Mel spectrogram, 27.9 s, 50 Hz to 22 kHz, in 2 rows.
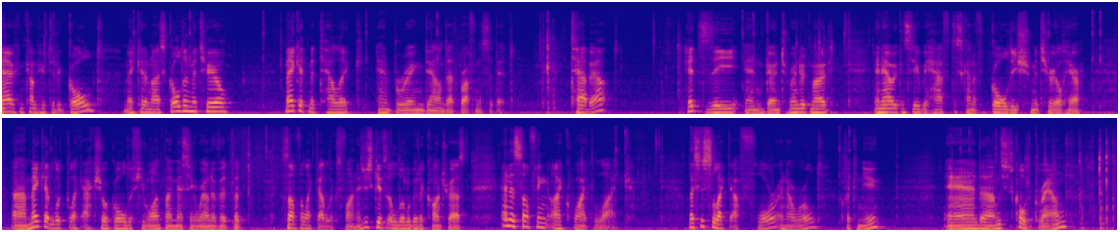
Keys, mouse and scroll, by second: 3.3-7.1 drag, 6.1-6.8 scroll down 2, 6.8 Tab, 7.4-7.7 scroll up 1, 9.4-14.6 drag, 9.4 scroll up 1, 9.5 z, 10.3 alt+a, 21.8 z, 22.6 click, 24.6-27.8 drag.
